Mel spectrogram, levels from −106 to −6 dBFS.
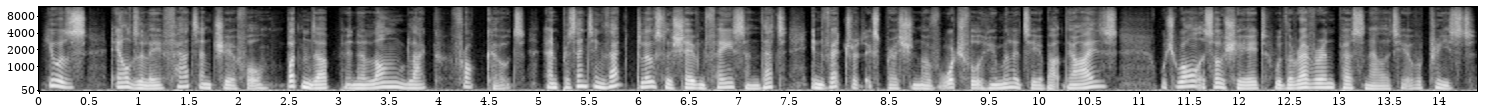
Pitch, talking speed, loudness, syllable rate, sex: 150 Hz, 165 wpm, -21 LUFS, 5.5 syllables/s, male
